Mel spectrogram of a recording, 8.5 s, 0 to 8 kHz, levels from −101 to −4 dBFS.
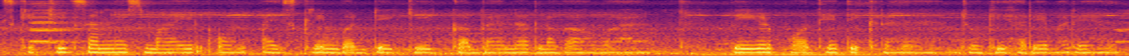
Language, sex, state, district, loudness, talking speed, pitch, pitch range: Hindi, female, Bihar, Darbhanga, -17 LUFS, 150 wpm, 195 Hz, 190-200 Hz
